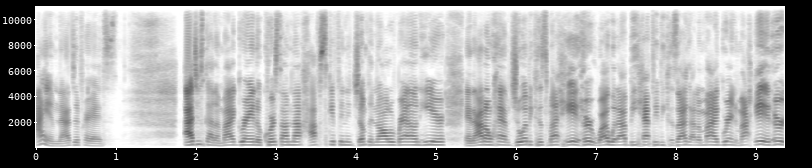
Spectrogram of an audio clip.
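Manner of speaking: mock sassy talking back with attitude. Retelling how she answered her mom back then, retelling with a sassy attitude. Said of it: "I had to get an attitude and be like".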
